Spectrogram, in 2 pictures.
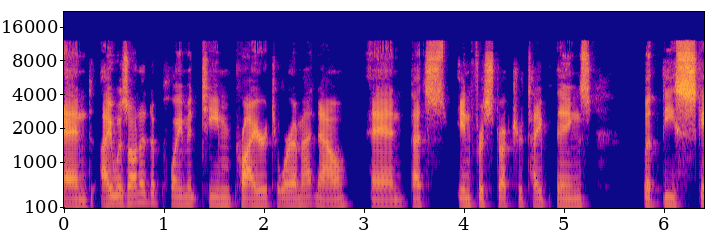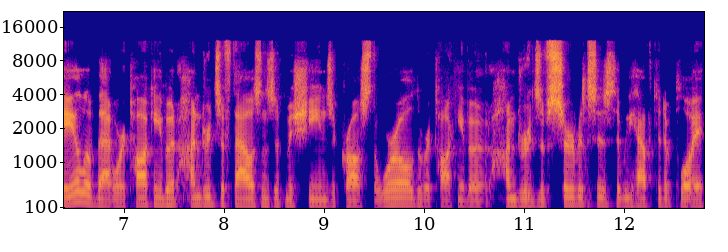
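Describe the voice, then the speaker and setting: A man with a slight Canadian accent and a fairly high pitch, bright, sharp tone and fairly even intonation, at a fairly quick pace with hardly any pauses, in a dry, close sound with no echo against a quiet background. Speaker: software engineering manager. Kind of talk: casual talk at online meetup. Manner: casual, many filler words.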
